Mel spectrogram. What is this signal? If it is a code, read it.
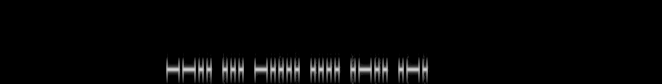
Morse code, heard as a keyed tone, about 32 wpm, 700 Hz. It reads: ZS6HLR
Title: DXCC-100 Call Signs - 6 Characters - Repeated 3x - 30wpm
